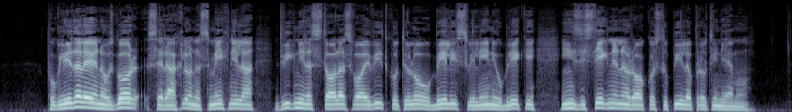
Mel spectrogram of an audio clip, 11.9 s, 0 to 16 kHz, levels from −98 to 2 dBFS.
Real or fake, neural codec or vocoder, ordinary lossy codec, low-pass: real; none; MP3, 64 kbps; 14.4 kHz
